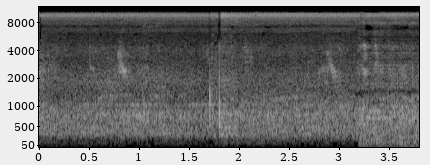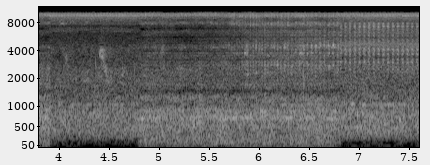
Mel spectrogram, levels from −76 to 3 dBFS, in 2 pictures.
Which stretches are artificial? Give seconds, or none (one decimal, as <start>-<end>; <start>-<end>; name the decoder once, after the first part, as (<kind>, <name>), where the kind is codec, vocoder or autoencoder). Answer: 3.2-3.9 (codec, DAC); 4.8-6.8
